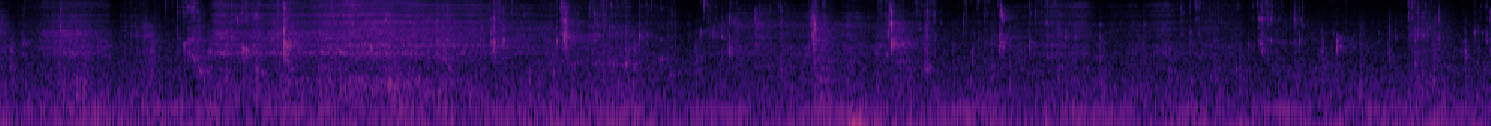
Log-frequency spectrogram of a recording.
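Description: Faint chewing of French fries, with scattered soft mouth clicks and ticks, over a low steady hum.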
